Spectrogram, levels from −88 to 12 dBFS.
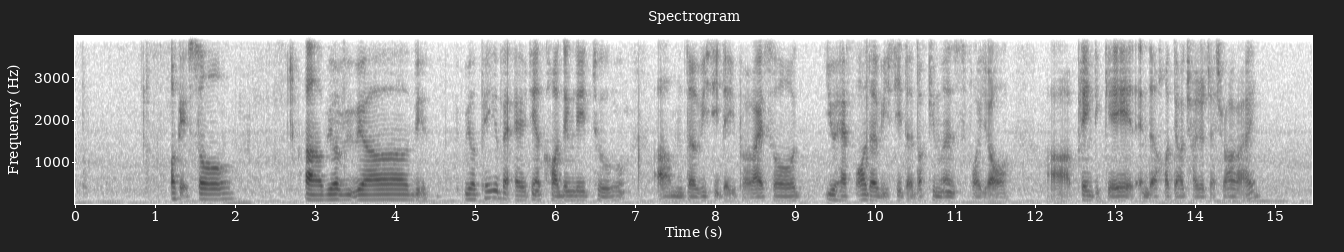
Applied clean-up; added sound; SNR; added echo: none; none; none; none.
